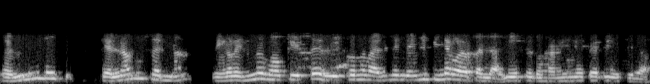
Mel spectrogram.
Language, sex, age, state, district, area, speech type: Malayalam, male, 18-30, Kerala, Kollam, rural, conversation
